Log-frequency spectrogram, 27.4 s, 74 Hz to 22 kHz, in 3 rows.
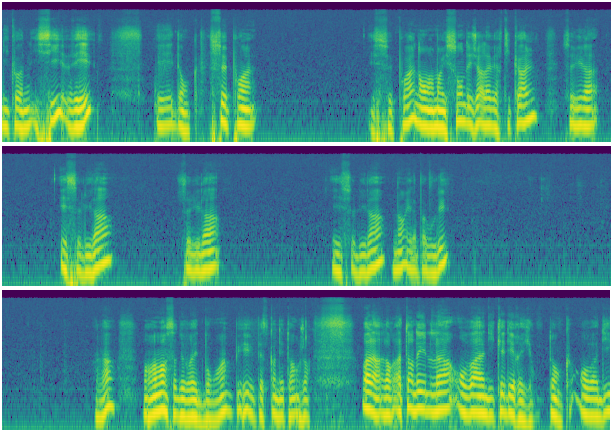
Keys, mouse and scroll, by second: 0.4 click, 3.1 click, 5.7 click, 8.0 click, 9.8 click, 11.7 click, 13.3 click, 16.2 click, 18.7 click, 20.2-20.7 scroll up 2, 20.7-21.6 scroll down 2, 25.5-27.4 drag.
